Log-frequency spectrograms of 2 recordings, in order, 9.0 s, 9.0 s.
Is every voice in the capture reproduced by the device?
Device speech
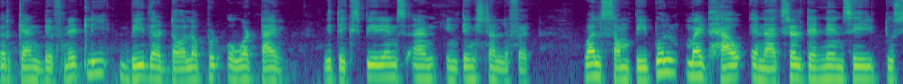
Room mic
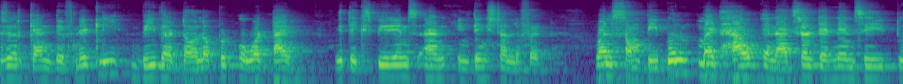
Yes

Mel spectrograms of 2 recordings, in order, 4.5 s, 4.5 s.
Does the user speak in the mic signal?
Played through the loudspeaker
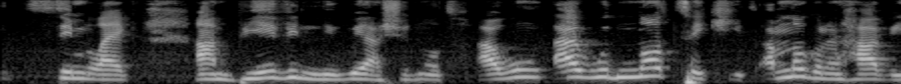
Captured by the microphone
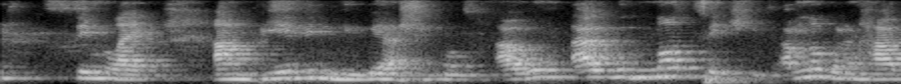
No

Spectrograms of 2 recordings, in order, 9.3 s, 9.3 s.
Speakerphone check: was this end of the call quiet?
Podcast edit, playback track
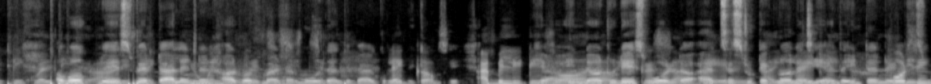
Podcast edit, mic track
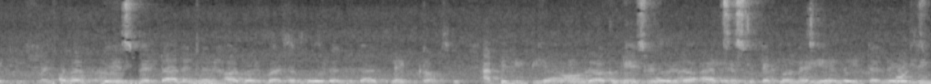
Yes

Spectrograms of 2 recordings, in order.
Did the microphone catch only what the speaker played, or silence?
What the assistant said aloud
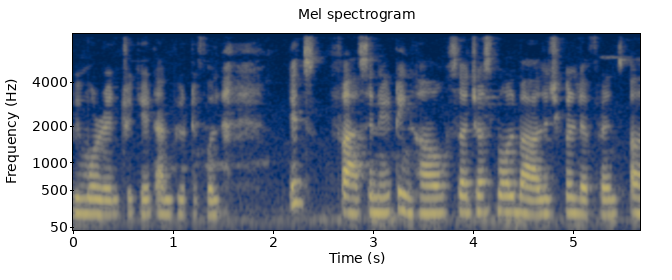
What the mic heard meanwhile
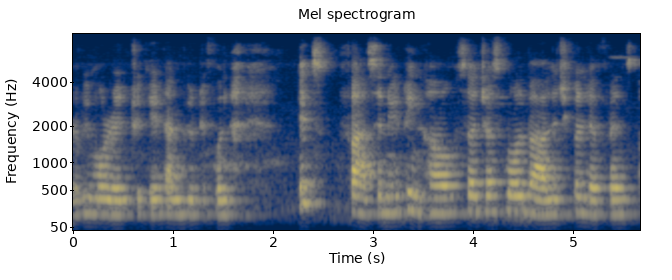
Yes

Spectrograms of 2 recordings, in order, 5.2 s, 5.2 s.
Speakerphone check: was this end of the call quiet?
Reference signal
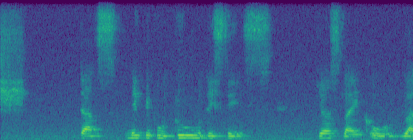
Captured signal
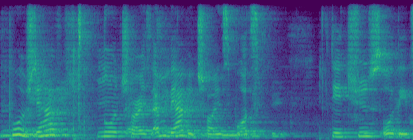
No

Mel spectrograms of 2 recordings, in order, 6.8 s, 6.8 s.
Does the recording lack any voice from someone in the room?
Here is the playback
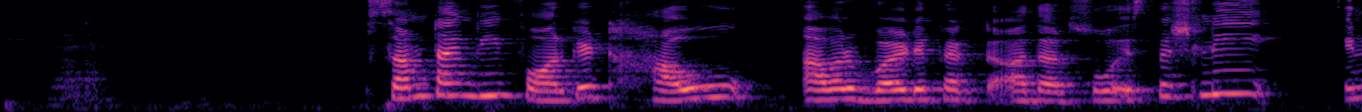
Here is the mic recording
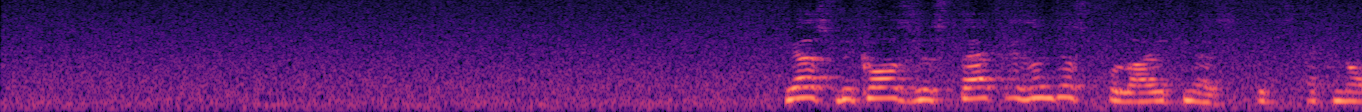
No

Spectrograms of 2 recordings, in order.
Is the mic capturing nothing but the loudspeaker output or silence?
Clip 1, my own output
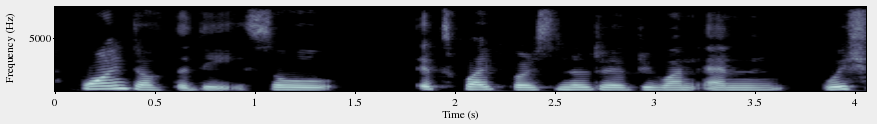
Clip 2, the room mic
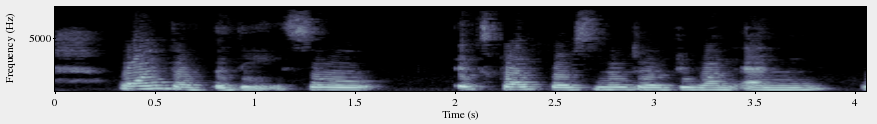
Yes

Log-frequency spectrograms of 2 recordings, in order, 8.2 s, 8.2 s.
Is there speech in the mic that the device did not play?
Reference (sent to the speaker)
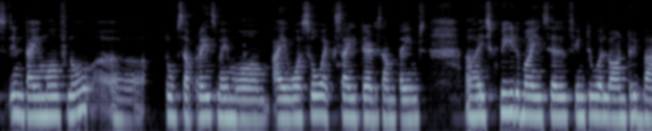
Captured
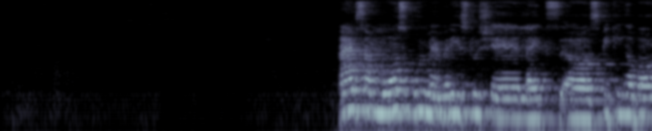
Yes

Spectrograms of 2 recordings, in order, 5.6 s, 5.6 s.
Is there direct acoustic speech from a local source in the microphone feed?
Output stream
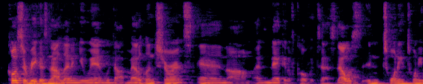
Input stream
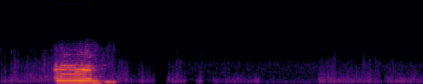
Yes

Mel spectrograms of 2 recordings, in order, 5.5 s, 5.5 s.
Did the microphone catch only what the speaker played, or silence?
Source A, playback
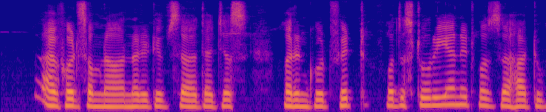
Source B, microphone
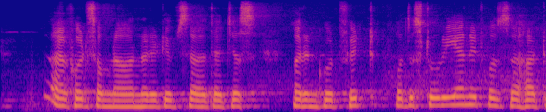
Yes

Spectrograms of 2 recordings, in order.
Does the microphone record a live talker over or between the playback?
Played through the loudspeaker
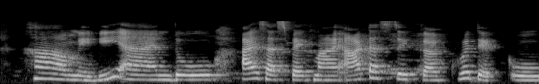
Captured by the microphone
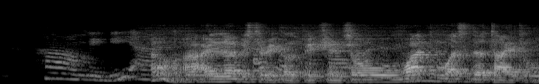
Yes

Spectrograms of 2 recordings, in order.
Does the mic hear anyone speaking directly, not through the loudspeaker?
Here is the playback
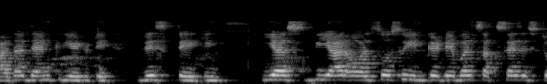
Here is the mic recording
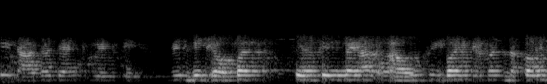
Yes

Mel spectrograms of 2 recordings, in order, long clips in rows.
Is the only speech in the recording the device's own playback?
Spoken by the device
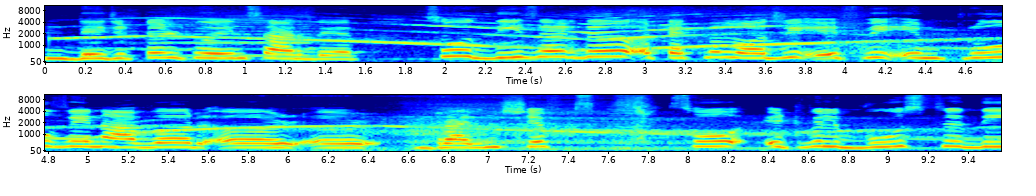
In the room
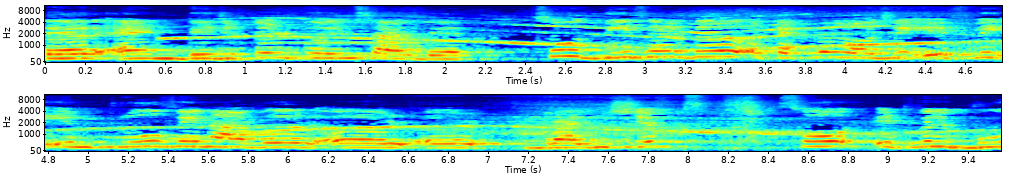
Yes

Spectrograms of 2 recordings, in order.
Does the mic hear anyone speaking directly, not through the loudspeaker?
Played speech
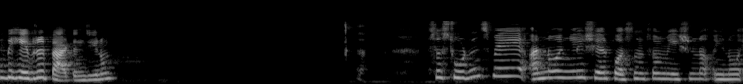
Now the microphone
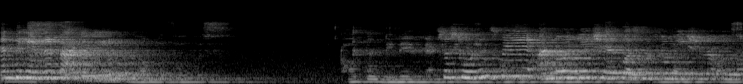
Yes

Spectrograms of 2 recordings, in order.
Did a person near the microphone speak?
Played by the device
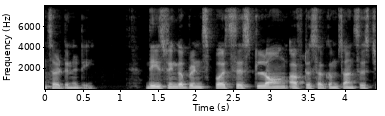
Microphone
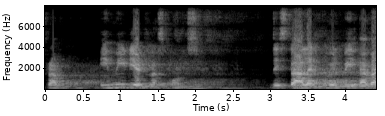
Yes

